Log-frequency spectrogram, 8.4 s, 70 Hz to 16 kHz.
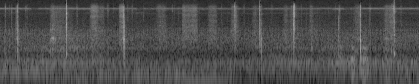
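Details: Nikon 80-200 zoom lens clicking noise: sharp, dry clicks at irregular intervals, roughly one a second, over a faint low room hum.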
